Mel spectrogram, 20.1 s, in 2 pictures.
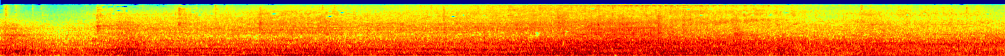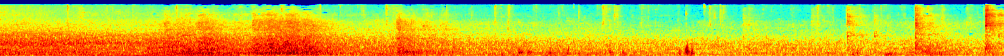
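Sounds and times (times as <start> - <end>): road noise: 0.0 - 20.0
heavy vehicle engine passing: 0.6 - 14.5.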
